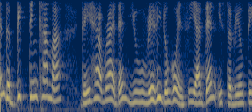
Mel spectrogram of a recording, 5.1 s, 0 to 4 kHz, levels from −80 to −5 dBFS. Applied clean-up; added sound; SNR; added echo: none; none; none; none.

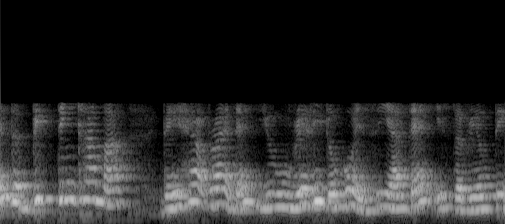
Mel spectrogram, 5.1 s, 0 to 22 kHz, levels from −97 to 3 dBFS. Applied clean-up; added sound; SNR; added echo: none; none; none; reverberation time 0.6 s.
